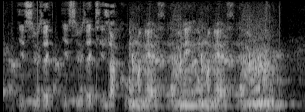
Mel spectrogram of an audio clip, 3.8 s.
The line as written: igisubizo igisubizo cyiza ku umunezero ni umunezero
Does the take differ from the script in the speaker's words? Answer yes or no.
no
